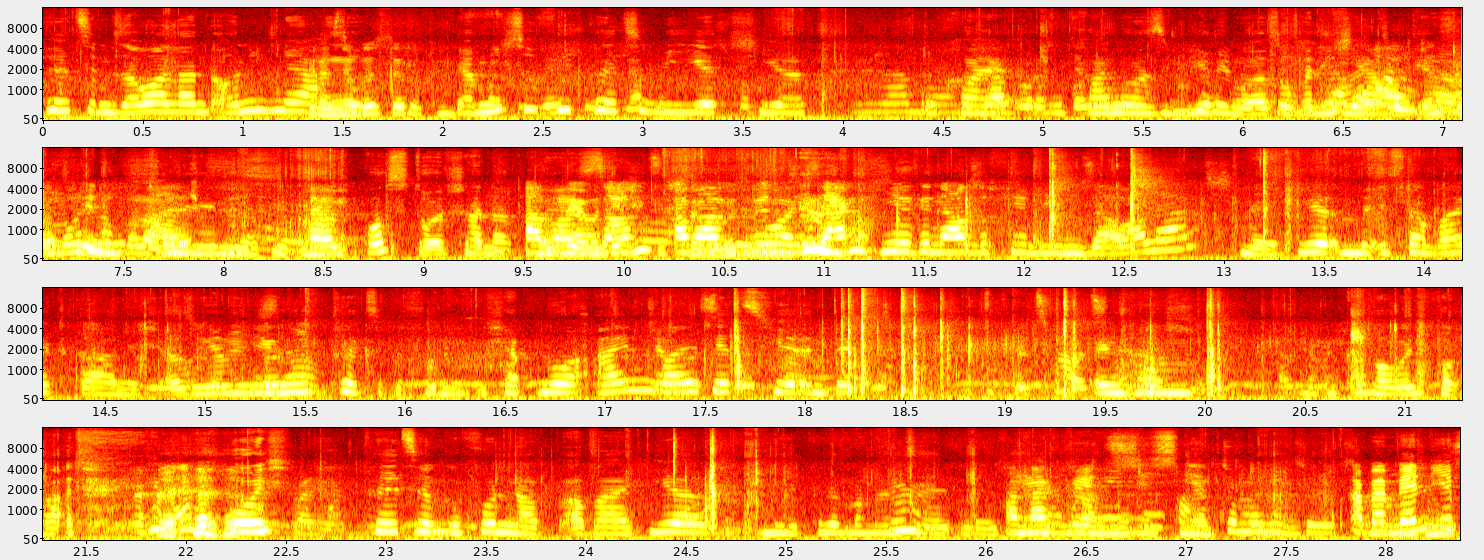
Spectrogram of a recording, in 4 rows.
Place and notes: {"title": "Heessener Wald, Hamm, Germany - forest inter cultural", "date": "2022-07-19 15:35:00", "description": "Audio documentation of an excursion to the forest with Ukrainian women and children", "latitude": "51.71", "longitude": "7.84", "altitude": "82", "timezone": "Europe/Berlin"}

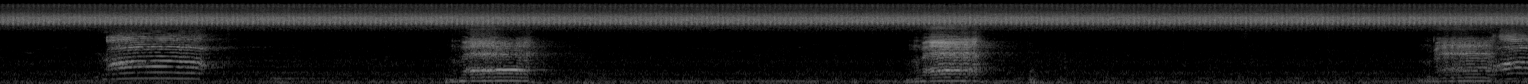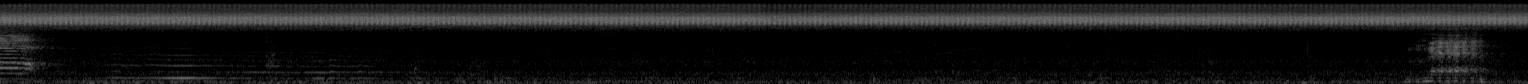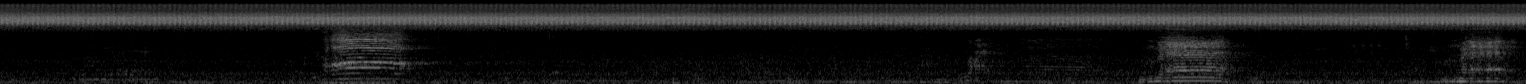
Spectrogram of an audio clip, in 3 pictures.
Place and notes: {"title": "Seliste crickets and sheep", "date": "2010-07-18 22:20:00", "description": "local sheep calling among the evening crickets", "latitude": "58.29", "longitude": "24.06", "altitude": "7", "timezone": "Europe/Tallinn"}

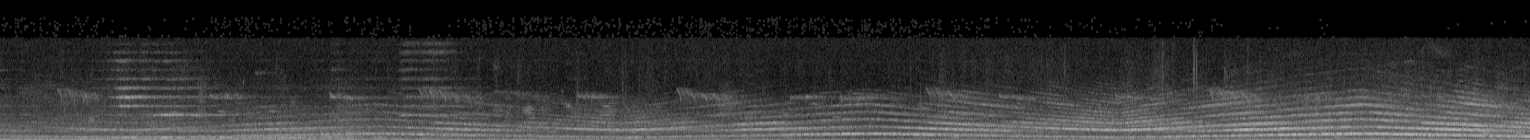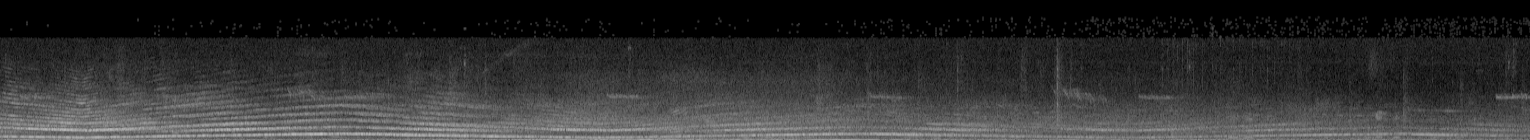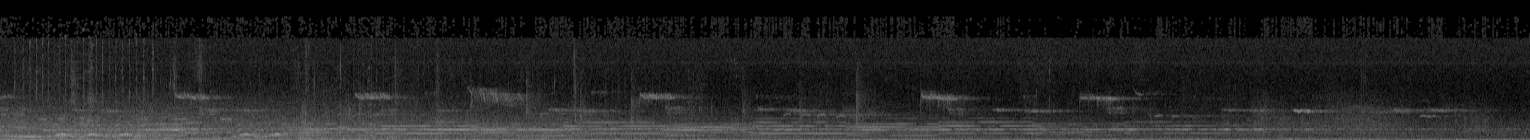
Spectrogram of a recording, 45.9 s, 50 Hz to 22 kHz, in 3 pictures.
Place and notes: {"title": "Brussels, Altitude 100.", "date": "2009-09-20 10:37:00", "description": "Brussels, Altitude 100\nSunday Morning, day without cars in Brussels, jus a tram, an ambulance abd thé belles front the Saint-Augustin Church. Dimanche matin, le 20 septembre, à lAltitude 100. Cest la journée sans voitures mais il y aura quand même une ambulance, un bus et un tram. Et la volée de cloches de léglise Saint-Augustin, bien entendu.", "latitude": "50.82", "longitude": "4.34", "altitude": "104", "timezone": "Europe/Brussels"}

